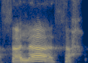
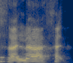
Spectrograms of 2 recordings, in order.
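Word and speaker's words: ثلاثة: Jadi nombor tiga ialah salasah bukannya salasat.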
